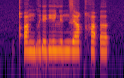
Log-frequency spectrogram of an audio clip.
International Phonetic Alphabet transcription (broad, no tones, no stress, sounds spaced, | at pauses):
qʼ ɐ ŋ ɡ ɵ ɾʲ a ɾʲ e lʲ ɐ n z ɛ qʰ ɐ ʔ ɐ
